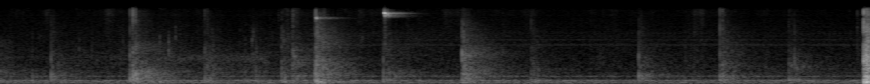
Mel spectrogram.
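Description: A basketball bounces on a hard floor, echoing through a large hall.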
